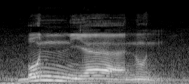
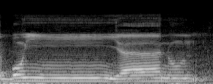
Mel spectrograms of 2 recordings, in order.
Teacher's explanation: Maknanya kalau ada tanda mati di atas nun, itu menunjukkan izhar bacaannya. Kena jelas nyatakan nun tersebut. Jangan panjangkan dengungnya.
